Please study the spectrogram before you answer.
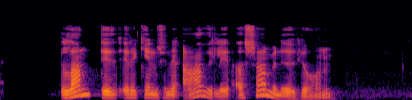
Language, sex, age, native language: Icelandic, male, 40-49, Icelandic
